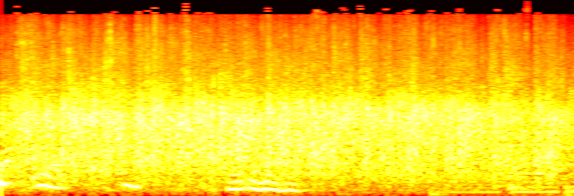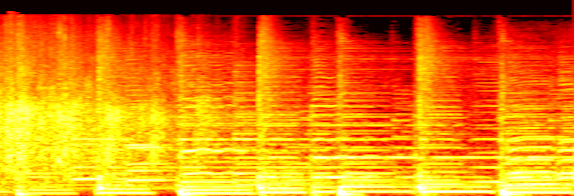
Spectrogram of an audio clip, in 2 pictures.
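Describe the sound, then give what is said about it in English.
An audience applauds guests after a true-or-false quiz, a steady, dense burst of clapping that gradually thins out as a musical sting with bright tones and a bass line rises and takes over. “All right, let's give them a round for getting through that.”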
